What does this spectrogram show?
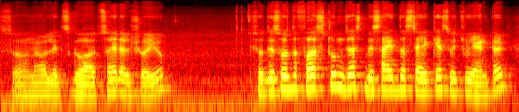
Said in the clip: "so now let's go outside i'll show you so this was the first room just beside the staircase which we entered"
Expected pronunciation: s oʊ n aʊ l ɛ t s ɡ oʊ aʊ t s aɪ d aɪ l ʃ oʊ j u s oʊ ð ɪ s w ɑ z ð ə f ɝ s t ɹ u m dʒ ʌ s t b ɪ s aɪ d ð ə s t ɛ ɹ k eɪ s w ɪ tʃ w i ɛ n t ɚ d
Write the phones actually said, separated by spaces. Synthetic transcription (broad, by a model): s oʊ n aʊ l ɛ t s ɡ oʊ aʊ t s aɪ d aɪ l ʃ oʊ j u s oʊ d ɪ s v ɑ z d ə f ɝ s t ɹ u m dʒ ʌ s t b ɪ s aɪ d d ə s t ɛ k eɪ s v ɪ tʃ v i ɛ n t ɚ d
